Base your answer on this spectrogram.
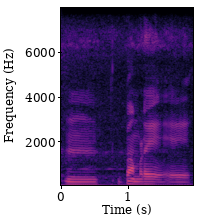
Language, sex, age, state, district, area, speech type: Malayalam, male, 18-30, Kerala, Thiruvananthapuram, rural, spontaneous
